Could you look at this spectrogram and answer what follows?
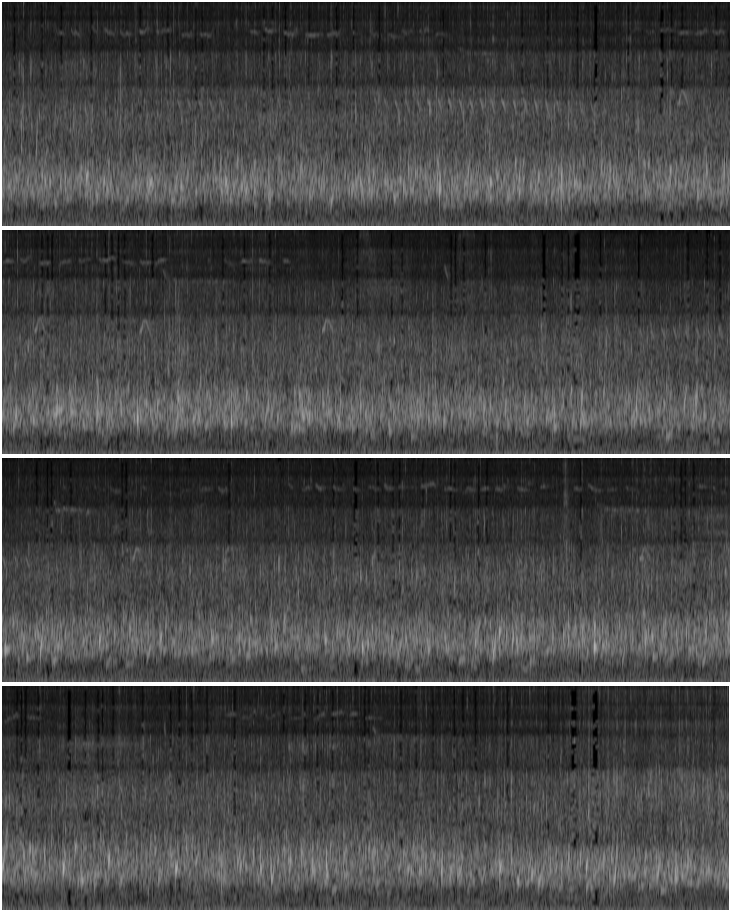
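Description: River water flowing and trickling steadily, an even, unchanging rush of running water.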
